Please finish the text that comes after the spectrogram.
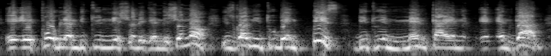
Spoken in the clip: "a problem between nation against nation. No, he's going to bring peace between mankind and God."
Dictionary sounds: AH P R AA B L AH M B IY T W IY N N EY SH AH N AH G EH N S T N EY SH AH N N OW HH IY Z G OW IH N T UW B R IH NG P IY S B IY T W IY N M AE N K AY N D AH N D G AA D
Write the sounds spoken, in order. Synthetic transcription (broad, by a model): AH P R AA B L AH M B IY T W IY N N EY SH AH N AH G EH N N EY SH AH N N OW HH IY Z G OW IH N T UW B EH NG P IY S B IY T W IY N M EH N K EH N AH N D G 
